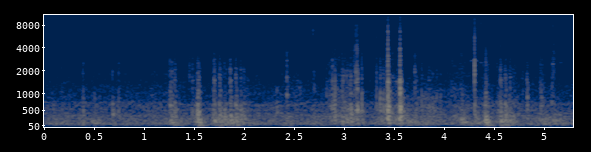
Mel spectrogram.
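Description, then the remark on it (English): Car sounds as a vehicle is parked behind brush: a few sharp mechanical clunks of a door and the brief whirring of power windows, with soft rustling between them. “I'm gonna park here behind this brush.”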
